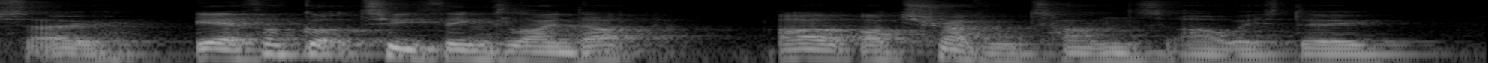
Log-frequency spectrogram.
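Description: A man with a southern English accent speaks in a fairly low voice, with audible echo from the room. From England, Chatham, Kent. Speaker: artist and illustrator. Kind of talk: casual chat. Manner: animated.

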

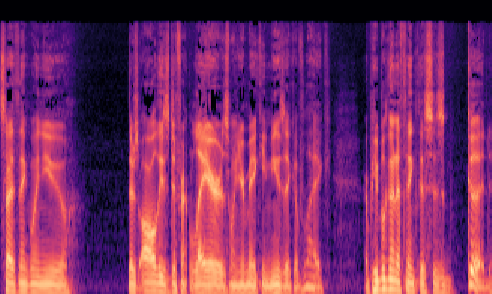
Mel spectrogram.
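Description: A man with a very deep, low pitch talks at a fairly quick pace, broken by long, frequent pauses. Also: ordinary pitch variation, very clean recording, silent background. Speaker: podcast host and singer-songwriter. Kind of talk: casual chat.

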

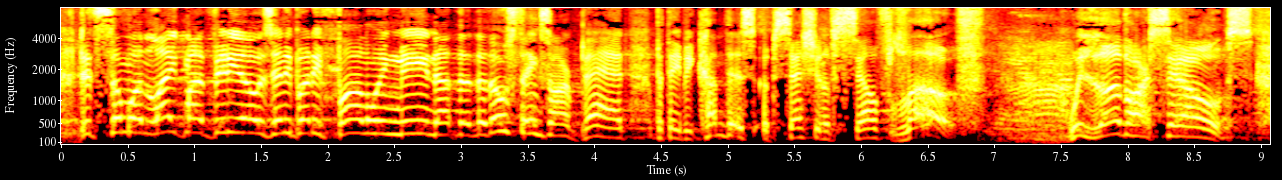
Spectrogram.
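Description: A man with an American accent speaks in a raised, projected voice at an extremely high pitch, with lively intonation and very even loudness. He keeps a moderate pace with hardly any pauses, over noticeable background noise. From United States. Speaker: pastor. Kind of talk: sermon. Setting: church. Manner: animated.

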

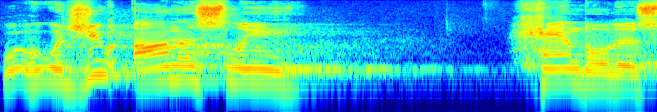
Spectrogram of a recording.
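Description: High-pitched for a man, this voice carries ordinary pitch variation, with audible room echo and noticeable background noise. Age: 40s. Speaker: pastor. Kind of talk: sermon.

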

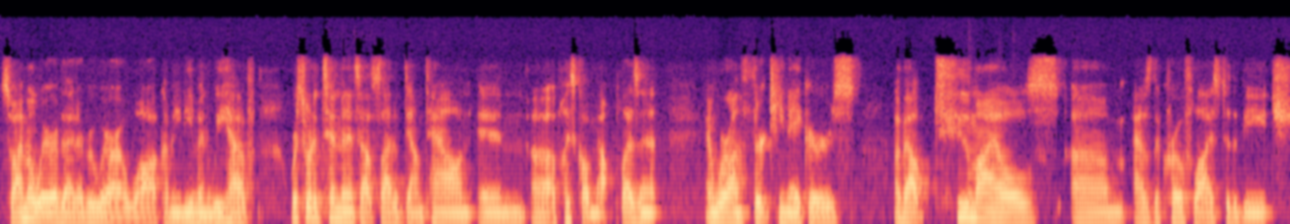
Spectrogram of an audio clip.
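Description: At a moderate pace over a quiet background, a man with an American accent uses a normal speaking voice at medium pitch with fairly even intonation. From US South (Nashville and Orlando). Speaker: pastor. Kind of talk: casual chat.

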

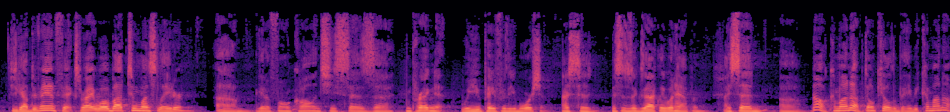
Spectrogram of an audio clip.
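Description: A man speaks with an American accent in a fairly high-pitched, somewhat breathy voice with a dark, mellow tone. His pitch varies in an ordinary way. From Syracuse, New York. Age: 50s. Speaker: lay preacher. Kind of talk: sermon. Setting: church. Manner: animated.

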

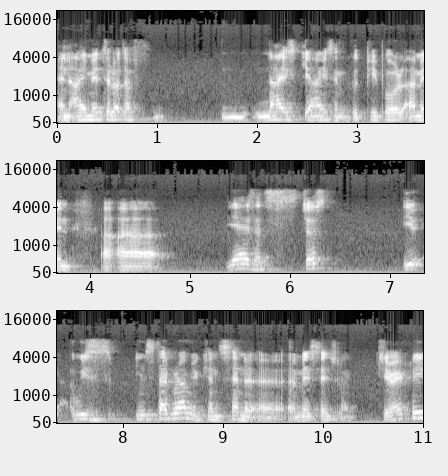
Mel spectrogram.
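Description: A man with a French accent talks at a fairly slow pace with ordinary pitch variation. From France. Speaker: 3D artist. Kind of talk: casual interview. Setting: video call. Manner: halting.

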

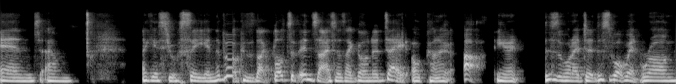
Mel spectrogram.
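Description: The speaker talks at a very fast pace with an American accent. The voice is somewhat breathy, with ordinary pitch variation. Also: woman. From New Zealand. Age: 40s. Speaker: entrepreneur and author. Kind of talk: interview.

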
